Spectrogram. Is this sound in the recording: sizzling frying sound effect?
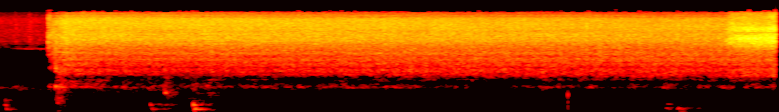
yes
